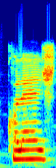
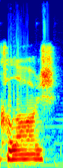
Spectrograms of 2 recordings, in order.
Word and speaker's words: collège: So as you can see here, we've got dans, so the silent S, collège, the air sound, une piscine.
